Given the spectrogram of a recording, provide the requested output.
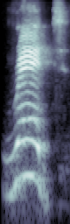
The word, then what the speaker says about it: read: So read red like the color red.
